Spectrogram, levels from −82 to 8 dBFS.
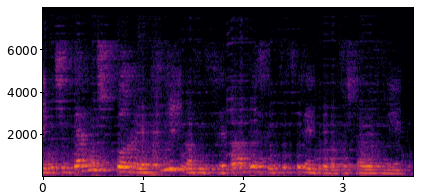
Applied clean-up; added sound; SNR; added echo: neural separator model SepFormer DNS4.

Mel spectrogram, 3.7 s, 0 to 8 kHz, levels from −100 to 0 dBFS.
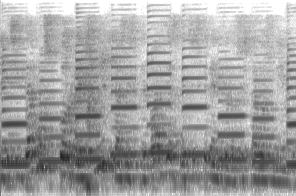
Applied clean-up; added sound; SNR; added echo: none; Wind instrument, woodwind instrument; 1 dB; reverberation time 0.6 s.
